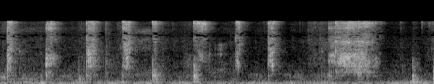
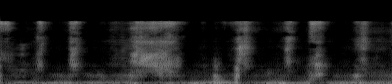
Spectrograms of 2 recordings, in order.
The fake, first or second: second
